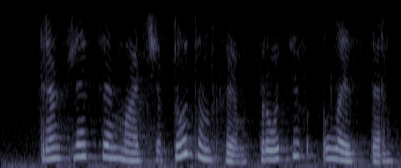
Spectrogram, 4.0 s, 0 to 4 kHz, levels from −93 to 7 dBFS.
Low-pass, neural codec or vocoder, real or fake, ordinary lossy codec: 3.6 kHz; vocoder, 22.05 kHz, 80 mel bands, Vocos; fake; AAC, 24 kbps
